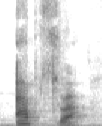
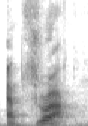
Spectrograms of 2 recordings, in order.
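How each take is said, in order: First: ABstract, first syllable punched high and falling; stress on first syllable. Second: AbSTRACT, louder second syllable with a rising end; stress on second syllable. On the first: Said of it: "stress is placed in the first syllable". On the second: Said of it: "stress is placed in the second syllable". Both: Shown as a demonstration.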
